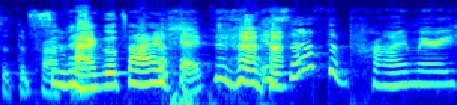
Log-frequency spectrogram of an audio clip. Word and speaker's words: semaglutide: at all I said semaglutide why don't you pronounce it the proper semaglutide okay is that the primary shared ingredient in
